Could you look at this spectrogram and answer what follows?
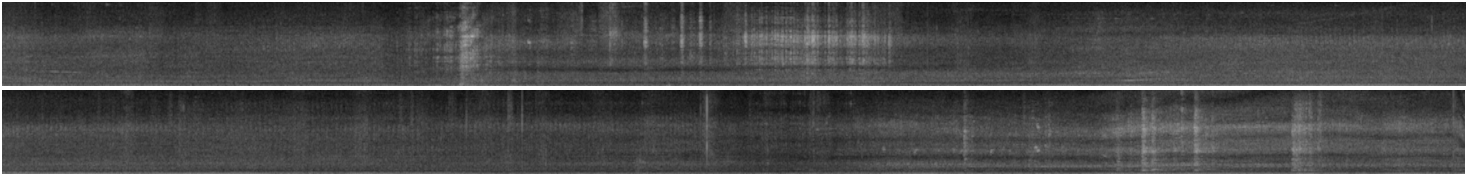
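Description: Deutz Agrotron tractor engines running steadily, the pitch rising and falling as the engine works under load. A sharp knock comes about four and a half seconds in and a short hiss a few seconds later. A few clicks and rattles come near the end.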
